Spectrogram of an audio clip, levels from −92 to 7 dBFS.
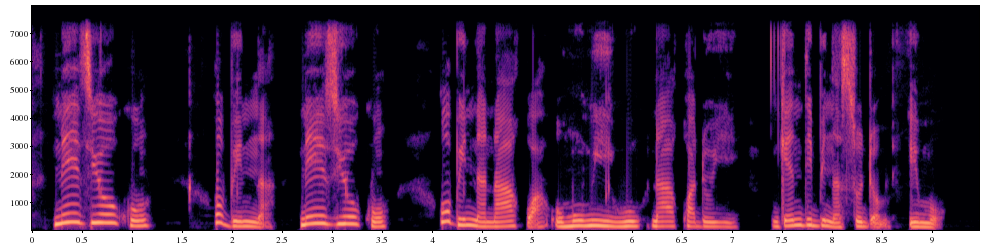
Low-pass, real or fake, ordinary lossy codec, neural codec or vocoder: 7.2 kHz; real; none; none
